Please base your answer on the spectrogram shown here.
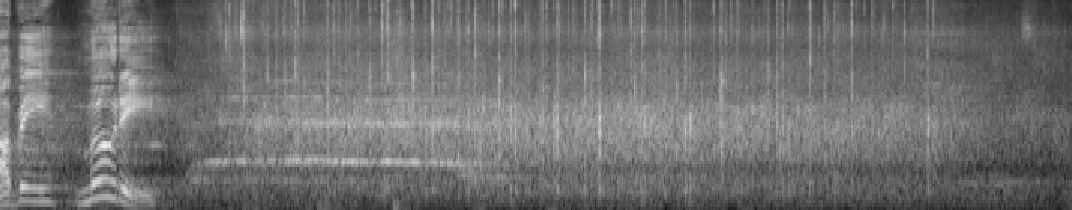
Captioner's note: audience cheering; audience applauding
